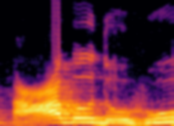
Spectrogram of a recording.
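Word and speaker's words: عبده: উচ্চারণ করবেন মুহাম্মাদান মুহাম্মাদান আবদুহু ওয়া রাসূলুহু আবদুহু ওয়া রাসূলুহু আইন এখানেও আইন উচ্চারণ করতে হবে আইন বাজাবার কলগলা হবে আবদুহু ওয়া রাসূলুহু আবদুহু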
